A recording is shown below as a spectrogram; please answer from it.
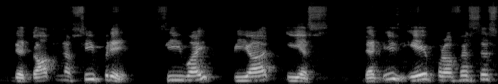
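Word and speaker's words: cy-près: It is not Cyprus, it is Cypres. S is silent.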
